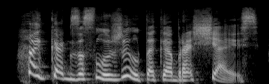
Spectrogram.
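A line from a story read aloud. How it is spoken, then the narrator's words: Snort. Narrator (Russian): Фыркнула девушка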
